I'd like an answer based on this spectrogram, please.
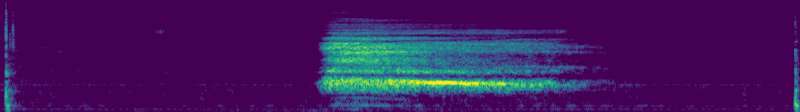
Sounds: Sigh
